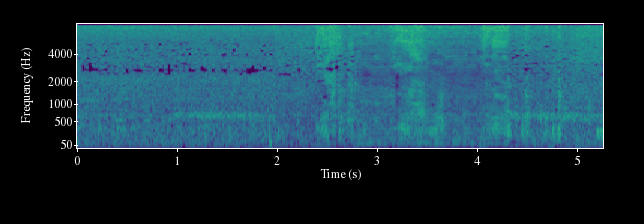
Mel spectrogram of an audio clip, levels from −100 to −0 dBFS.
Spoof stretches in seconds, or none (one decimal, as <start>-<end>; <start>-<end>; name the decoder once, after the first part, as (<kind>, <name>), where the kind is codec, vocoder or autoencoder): 2.8-4.3 (vocoder, HiFi-GAN)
